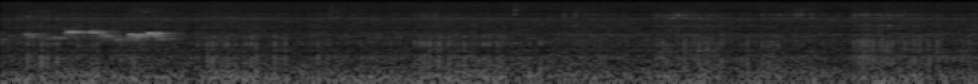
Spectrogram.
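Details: Relaxing purr of a domestic cat, a dense low rumble running throughout with a slight dip midway, plus a quick twittering bird call near the start.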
